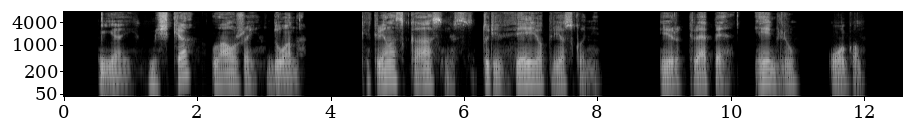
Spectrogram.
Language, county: Lithuanian, Alytus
